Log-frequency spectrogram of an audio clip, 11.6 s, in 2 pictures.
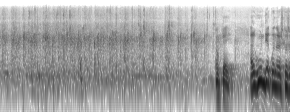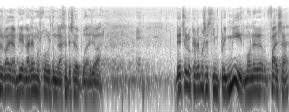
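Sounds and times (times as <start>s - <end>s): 
audience applause: 0.0s - 4.9s
speech: 4.3s - 8.0s, 9.3s - 11.5s.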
